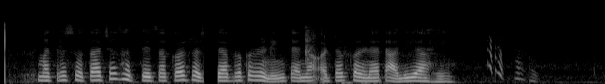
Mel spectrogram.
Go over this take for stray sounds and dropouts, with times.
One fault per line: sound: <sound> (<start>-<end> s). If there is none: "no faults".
sound: dropout (2.0-2.2 s)
sound: chirp (4.9-5.4 s)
